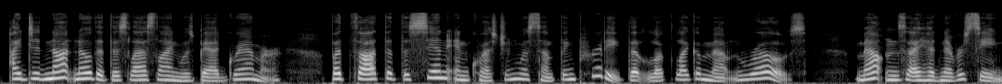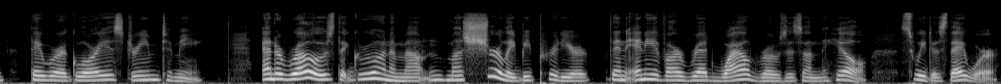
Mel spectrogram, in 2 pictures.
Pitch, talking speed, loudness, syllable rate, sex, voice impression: 205 Hz, 195 wpm, -19 LUFS, 4.7 syllables/s, female, feminine, adult-like, slightly relaxed, bright, slightly raspy, intellectual, friendly, slightly lively, kind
